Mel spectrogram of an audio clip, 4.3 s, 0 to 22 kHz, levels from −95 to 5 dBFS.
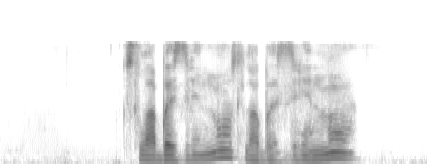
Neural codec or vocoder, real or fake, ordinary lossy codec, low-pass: codec, 16 kHz, 2 kbps, X-Codec, HuBERT features, trained on general audio; fake; none; 7.2 kHz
